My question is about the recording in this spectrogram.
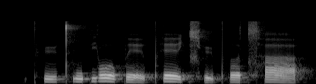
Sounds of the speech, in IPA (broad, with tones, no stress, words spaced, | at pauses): pʰy˧˥t̪ʰi˧ŋ pjo˥˩ʊ̯pḛ˨˩ɪ̯pʰe˥˩ɪ̯ t͡ɕʰy̰˨˩pʰɤ˥ t͡sʰä˥˩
